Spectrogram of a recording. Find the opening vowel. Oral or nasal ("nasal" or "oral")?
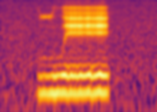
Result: oral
